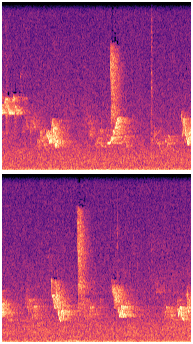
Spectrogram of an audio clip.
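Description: A bird chirping over and over, short high calls about every half second to a second, over a faint low rumble.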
